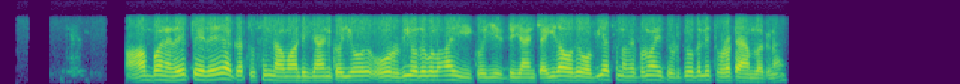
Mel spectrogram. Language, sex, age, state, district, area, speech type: Dogri, male, 18-30, Jammu and Kashmir, Reasi, rural, conversation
